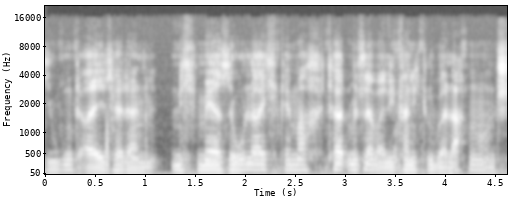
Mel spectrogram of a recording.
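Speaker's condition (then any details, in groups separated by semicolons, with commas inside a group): Cleft palate; speech impediment, listener messages said cannot be heard, mimicked at school, class laughed at reading aloud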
